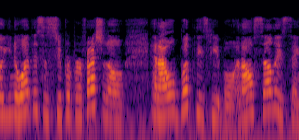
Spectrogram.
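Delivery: ordinary delivery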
